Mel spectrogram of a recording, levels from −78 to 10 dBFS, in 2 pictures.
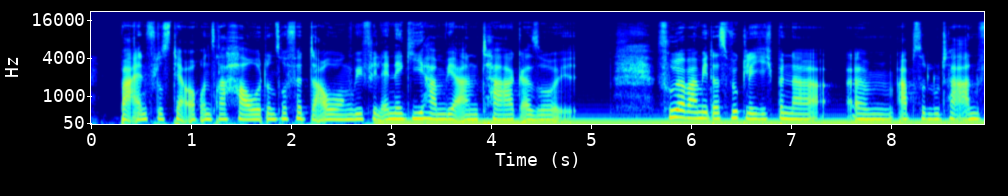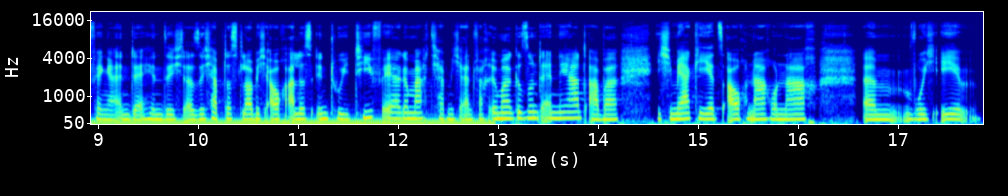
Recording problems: electrical hum; faint; from 3 to 13 s; 50 Hz, 20 dB below the speech

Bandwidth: 15 kHz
